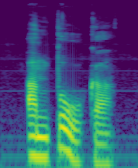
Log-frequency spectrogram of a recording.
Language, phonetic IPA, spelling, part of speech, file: Polish, [ãmˈpuwka], ampułka, noun, Pl-ampułka.ogg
